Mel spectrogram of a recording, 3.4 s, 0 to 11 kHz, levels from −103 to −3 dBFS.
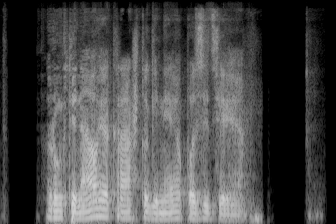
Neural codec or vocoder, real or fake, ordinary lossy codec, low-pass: vocoder, 48 kHz, 128 mel bands, Vocos; fake; Opus, 16 kbps; 9.9 kHz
